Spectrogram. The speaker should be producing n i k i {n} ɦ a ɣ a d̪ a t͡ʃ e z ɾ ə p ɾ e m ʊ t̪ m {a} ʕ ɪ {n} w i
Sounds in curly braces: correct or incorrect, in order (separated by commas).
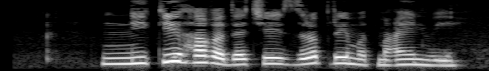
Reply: incorrect, correct, correct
